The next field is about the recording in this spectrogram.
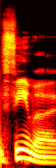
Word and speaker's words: Fhima: It's spelled with an H, right? FHIMA. – Yeah. You got it.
